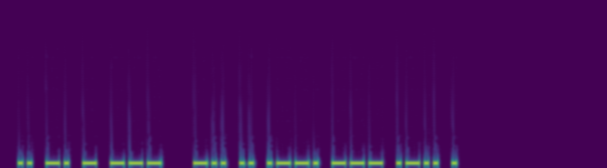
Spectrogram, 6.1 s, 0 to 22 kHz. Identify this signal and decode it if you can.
Morse code, heard as a keyed tone, about 25 wpm, 700 Hz. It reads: INTO DIPOLE
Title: Speed-Racing Common QSO Phrases - 22wpm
